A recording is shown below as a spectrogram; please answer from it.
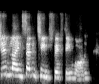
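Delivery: put-on British accent drifting into Australian. Introducing a guest's gin brand: attempted British accent. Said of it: "I've gotta say it in a British accent".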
